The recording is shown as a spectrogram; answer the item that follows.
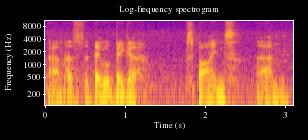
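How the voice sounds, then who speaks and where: A man running a tabletop game as game master, narrating and calling for dice checks in a relaxed, hesitant way with many fillers. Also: very deep voice, a little slow, creaky, a little hiss or hum.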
